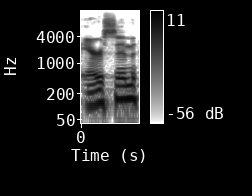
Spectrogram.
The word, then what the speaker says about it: Ersson: And the thing is, it doesn't quite work because you're supposed to say it Ersson.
